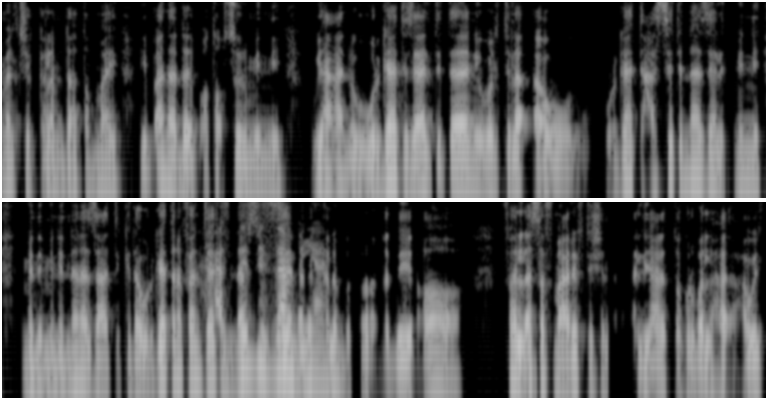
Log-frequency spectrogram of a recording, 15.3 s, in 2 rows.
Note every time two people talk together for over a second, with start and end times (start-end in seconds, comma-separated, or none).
9.6-11.0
